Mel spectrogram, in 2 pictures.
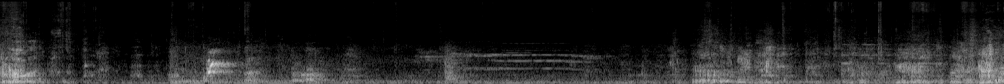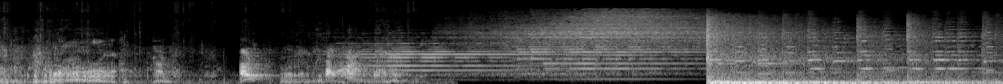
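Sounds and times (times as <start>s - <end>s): dog growling: 0.0s - 4.9s, 5.7s - 14.2s
dog barking: 2.0s - 3.4s, 12.4s - 14.1s.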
